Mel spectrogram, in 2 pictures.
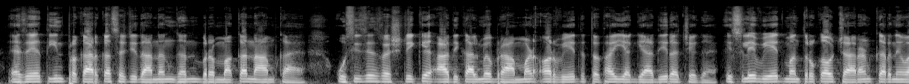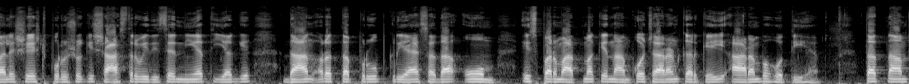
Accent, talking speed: native, 185 wpm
